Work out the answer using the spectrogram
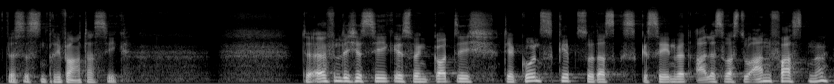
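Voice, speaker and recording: A man's voice: medium pitch, moderate pace. A man preaching an informal sermon as pastor, in a loose, conversational way that keeps checking in with the listeners. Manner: casual, tags sentences with "ne?".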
